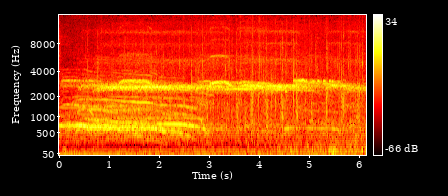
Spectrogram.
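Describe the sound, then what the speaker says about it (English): A large outdoor election rally crowd at Sembawang West on Labor Day applauds and cheers steadily, a dense continuous roar of clapping and voices with a tonal music or whistle line running over it. "give yourselves a round of applause"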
